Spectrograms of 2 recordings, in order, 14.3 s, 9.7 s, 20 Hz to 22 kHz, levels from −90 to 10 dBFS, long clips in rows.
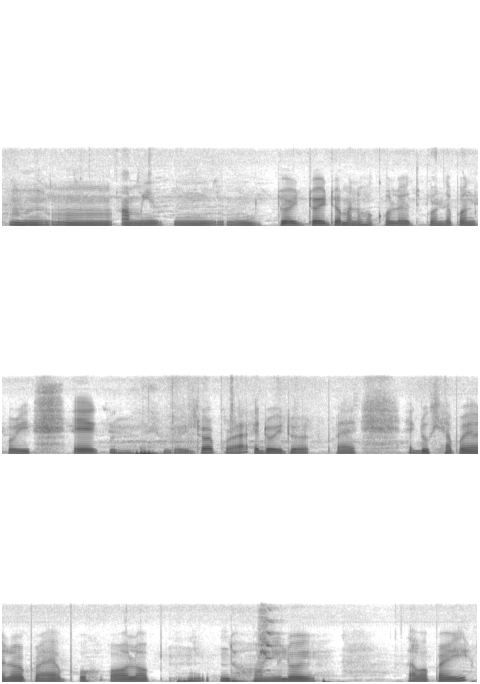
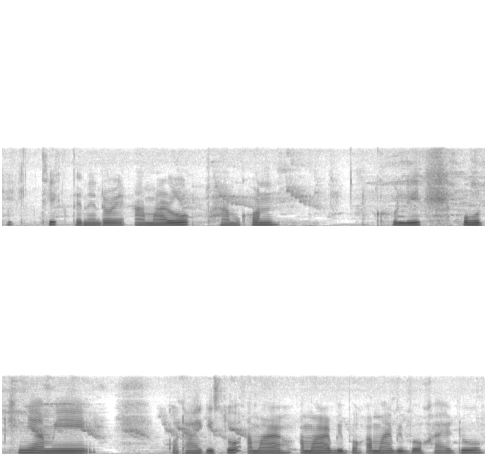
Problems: constant background noise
